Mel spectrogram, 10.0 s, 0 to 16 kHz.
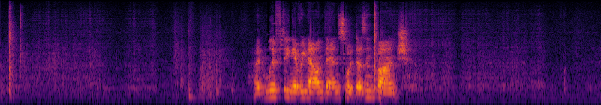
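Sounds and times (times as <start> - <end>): rotary cutter scratching through fabric: 0.4 - 2.7, 6.6 - 9.2.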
